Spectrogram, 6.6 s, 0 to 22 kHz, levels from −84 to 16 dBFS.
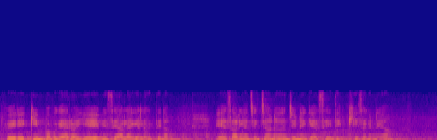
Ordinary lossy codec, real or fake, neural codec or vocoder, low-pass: none; real; none; none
